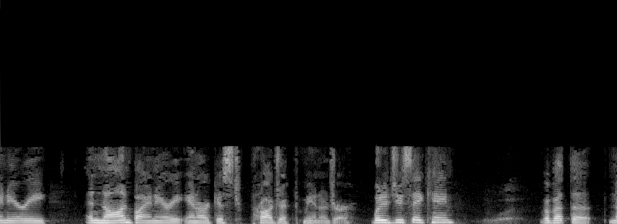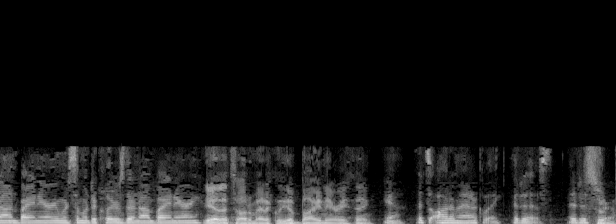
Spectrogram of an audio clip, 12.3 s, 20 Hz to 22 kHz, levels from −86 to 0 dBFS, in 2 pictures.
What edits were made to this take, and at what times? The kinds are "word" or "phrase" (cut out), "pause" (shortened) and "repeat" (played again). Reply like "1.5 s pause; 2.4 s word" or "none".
3.6 s pause; 4.7 s pause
